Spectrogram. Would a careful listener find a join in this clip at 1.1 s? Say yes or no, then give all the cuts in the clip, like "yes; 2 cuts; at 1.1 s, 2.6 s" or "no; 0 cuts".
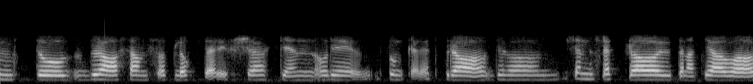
no; 1 cut; at 5.7 s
